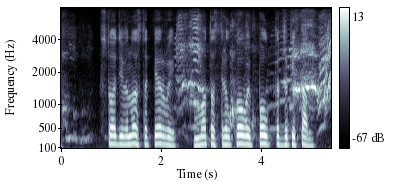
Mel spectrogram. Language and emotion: Russian, neutral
